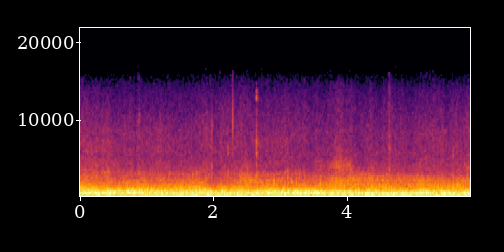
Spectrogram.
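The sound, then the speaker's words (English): Continuous rushing roar of a waterfall mixed with wind, loud and steady throughout with no break and no voices. “Oh boy, the roar of the wind of that waterfall is really good for keeping the midges away down here.”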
